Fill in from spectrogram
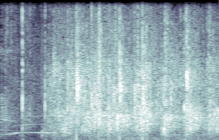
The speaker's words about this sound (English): And also, y'all can cheer for that. That's fine. I heard a little bit of it.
